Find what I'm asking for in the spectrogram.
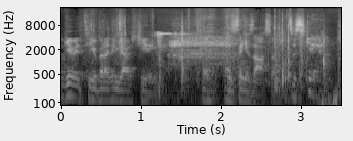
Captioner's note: cha-ching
